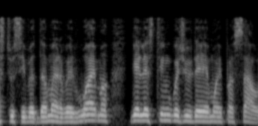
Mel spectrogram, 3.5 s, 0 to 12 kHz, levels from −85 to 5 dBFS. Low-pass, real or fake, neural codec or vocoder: 7.2 kHz; fake; codec, 16 kHz, 0.4 kbps, LongCat-Audio-Codec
